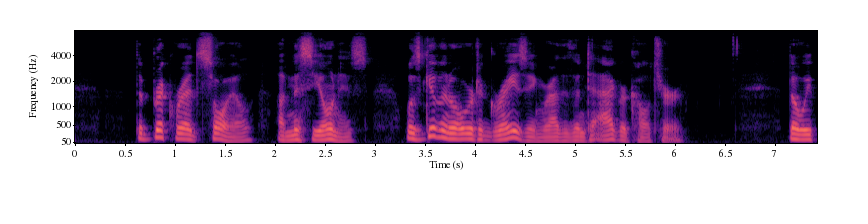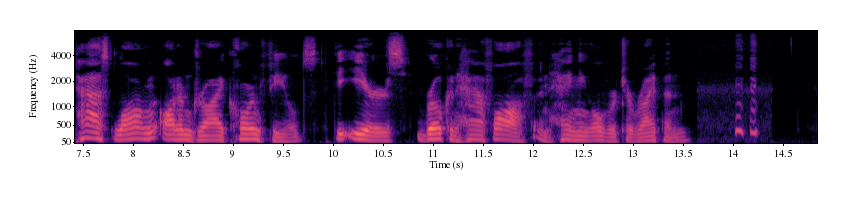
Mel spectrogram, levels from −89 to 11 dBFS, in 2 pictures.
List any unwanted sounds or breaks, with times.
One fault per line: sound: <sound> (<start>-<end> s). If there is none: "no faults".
sound: laugh (14.0-14.3 s)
